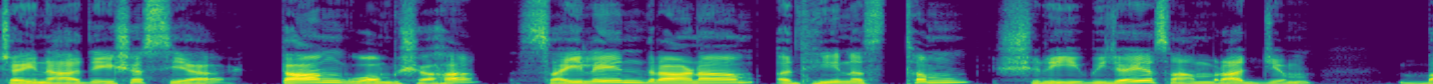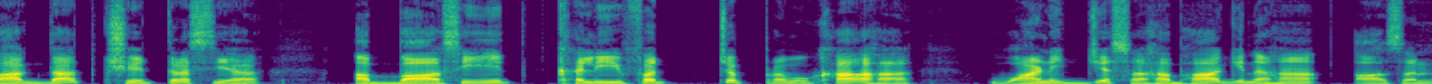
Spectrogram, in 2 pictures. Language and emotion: Sanskrit, neutral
